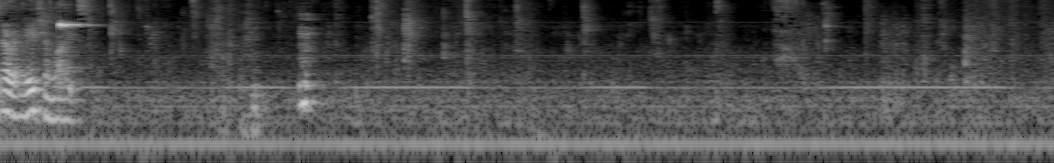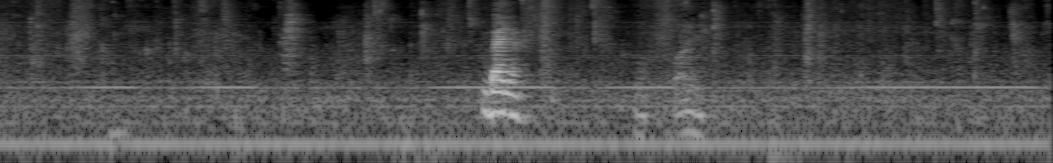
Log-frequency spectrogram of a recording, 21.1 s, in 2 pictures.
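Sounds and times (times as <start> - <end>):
faint steady hum: 0.0 - 21.0
chewing crispy food: 0.2 - 21.0.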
